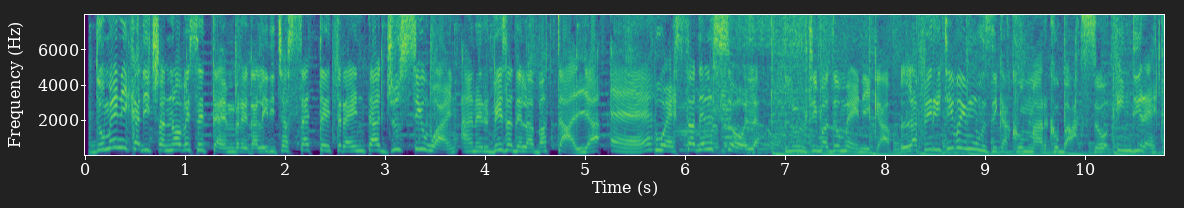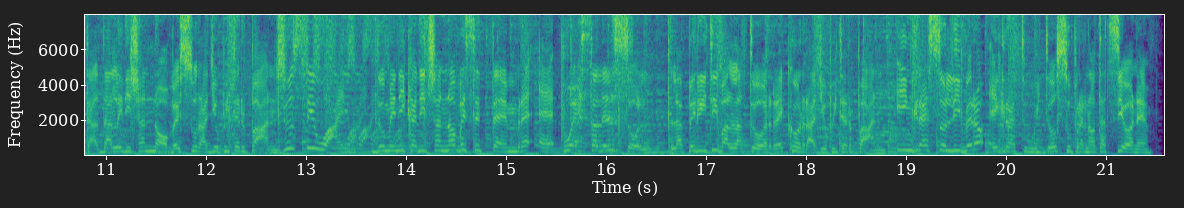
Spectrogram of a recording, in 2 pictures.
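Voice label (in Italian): brillante, demo voci pubblicita radiofonica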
